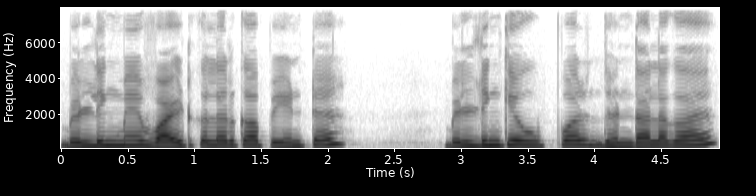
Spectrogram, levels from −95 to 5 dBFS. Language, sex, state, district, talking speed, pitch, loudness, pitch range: Hindi, female, Bihar, Kishanganj, 155 wpm, 250 Hz, -16 LUFS, 230-265 Hz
